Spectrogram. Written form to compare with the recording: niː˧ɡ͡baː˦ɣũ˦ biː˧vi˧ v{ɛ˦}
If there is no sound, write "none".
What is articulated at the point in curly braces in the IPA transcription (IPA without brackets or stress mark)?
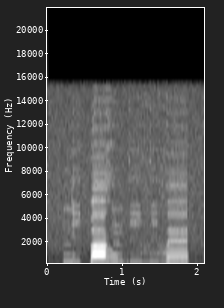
ɛ˦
